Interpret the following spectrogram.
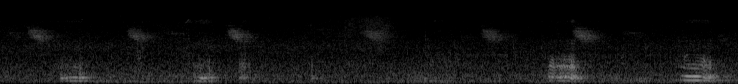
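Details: Sleeping dog named Fred snores steadily, soft nasal snorts and high whistling exhales recurring every second or so, the last two snores louder and more rasping, against a low household hiss.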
